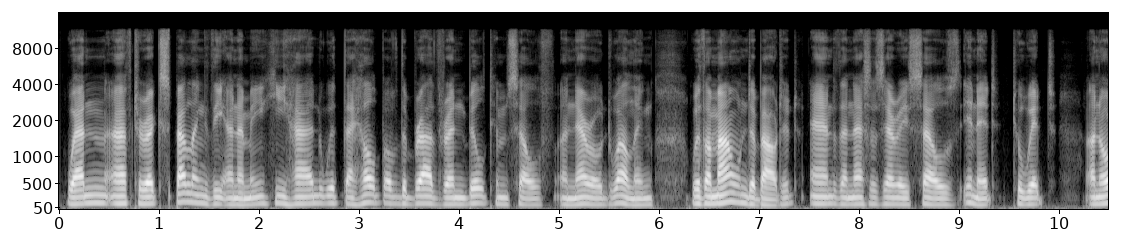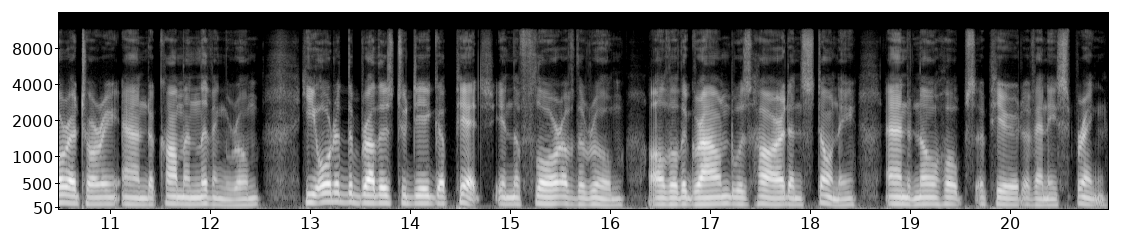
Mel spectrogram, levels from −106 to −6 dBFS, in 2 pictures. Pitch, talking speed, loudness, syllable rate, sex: 125 Hz, 190 wpm, -20 LUFS, 5.0 syllables/s, male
